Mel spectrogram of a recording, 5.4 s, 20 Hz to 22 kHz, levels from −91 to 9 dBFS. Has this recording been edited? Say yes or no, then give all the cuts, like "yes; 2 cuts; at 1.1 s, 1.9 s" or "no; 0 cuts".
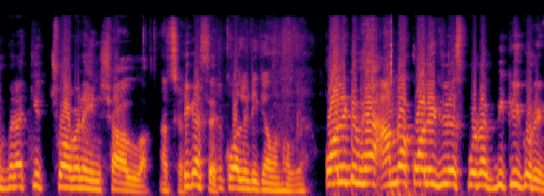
yes; 1 cut; at 2.2 s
